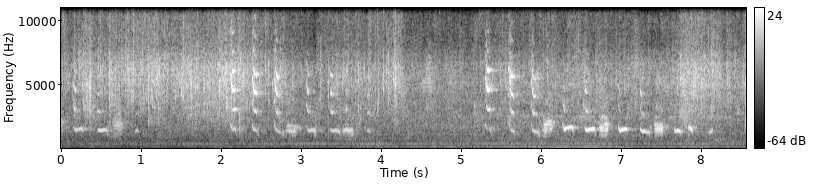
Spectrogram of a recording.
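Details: Cockatiel giving a busy series of short squeaky chirps and whistled notes, several per second, in bursts with brief pauses, plus soft low rumbling noise underneath.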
